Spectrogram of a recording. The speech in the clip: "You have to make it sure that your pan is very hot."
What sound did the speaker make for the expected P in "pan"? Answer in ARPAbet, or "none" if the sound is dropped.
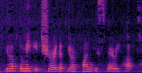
F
